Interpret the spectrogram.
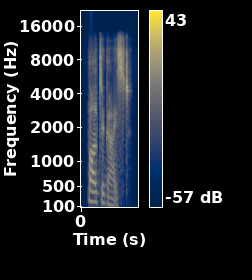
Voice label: "poltergeist", Indian; Dictionary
